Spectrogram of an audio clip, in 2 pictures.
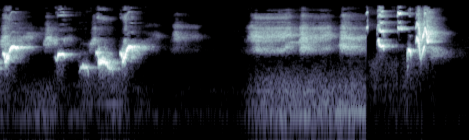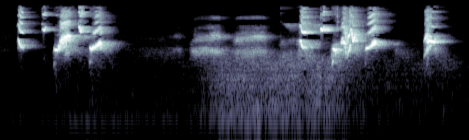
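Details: To rouse a stressed white-rumped shama into song, this lure carries sharp chattering notes and high squeaky phrases in short bursts, separated by brief silences and one softer raspy patch.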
